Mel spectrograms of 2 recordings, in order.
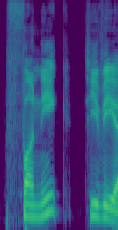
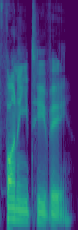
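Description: First: The name sounds like fun plus unique. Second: The name sounds like the word funny. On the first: The speaker calls it wrong. "It looks like it's Phonique TV, as in fun plus unique TV" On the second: The speaker calls it right. "It's actually pronounced Funny TV"

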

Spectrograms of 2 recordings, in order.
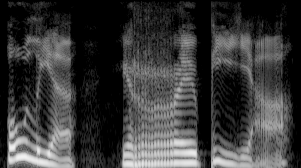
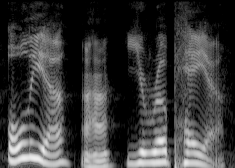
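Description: First: It is said in a put-on, showy accent. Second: It is said in the speaker's everyday accent.

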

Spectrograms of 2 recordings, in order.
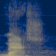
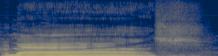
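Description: First: The word is said quickly. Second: The word is drawn out slowly. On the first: "MASH is not slowly" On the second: "that was slowly"

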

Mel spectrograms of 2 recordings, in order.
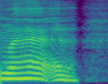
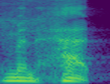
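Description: First: The word is said casually, with reduced sounds. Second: Every sound in the word is clearly enunciated. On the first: This is the everyday New York way of talking. The speaker calls it wrong. "I'm from New York. So we would be like" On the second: This is proper, correct speech a parent demands. The speaker calls it right. "I had to always enunciate"

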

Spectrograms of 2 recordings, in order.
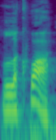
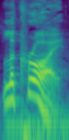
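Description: First: The name is said the French way. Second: The name ends rhyming with 'enjoy'. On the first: The speaker calls it wrong. "I figured that it was French" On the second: The speaker calls it right. "it's pronounced LaCroix, like enjoy"

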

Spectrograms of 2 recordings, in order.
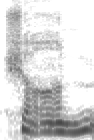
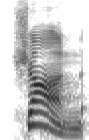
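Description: First: The name is said with weak, feeble energy. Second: The name is said with strong, full energy. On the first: The speaker calls it right. "it's very weak" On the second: The speaker calls it wrong. "or he doesn't say it like that"

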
